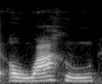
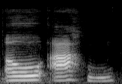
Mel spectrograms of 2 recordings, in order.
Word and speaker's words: Oahu: A lot of people say Oahu, but our tour director also told us the correct way to say it is Oahu, which was the first island.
